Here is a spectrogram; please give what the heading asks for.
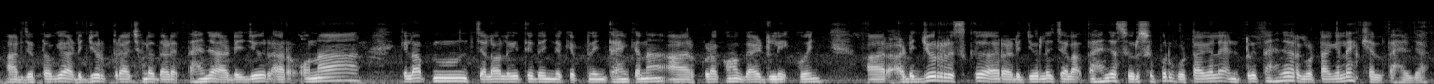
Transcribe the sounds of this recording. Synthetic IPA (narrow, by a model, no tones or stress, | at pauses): aɾd͡ʒɔt̪ɔɡɛəɖid͡ʒuɾpɾat͡ʃʰɔnlɛd̪aɽɛʔ̪̚ˀt̪aɦɛ̃d͡ʒaəɖid͡ʒuɾa̰ɾɔ̰nakɛlap̚t͡ʃalawləɡit̪ɛd̪ɔiɲd̪ɔkɛp̚ʈliɲt̪aɦɛ̃ɲkanaaɾkuɽakɔ̃ɦɔ̃ɡajɖliʔ̚kuɲ | aɾə̰ɖid͡ʒuɾːiskaɾəɖid͡ʒuɾlɛt͡ʃala̰ʔt̪aɦɛ̃d͡ʒasuɾsupuɾɡɔʈaɡɛlɛɪɳʈɾit̪aɦɛ̃d͡ʒaːɾɡɔʈaɡɛlɛkʰɛlt̪aɦɛ̃d͡ʒa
